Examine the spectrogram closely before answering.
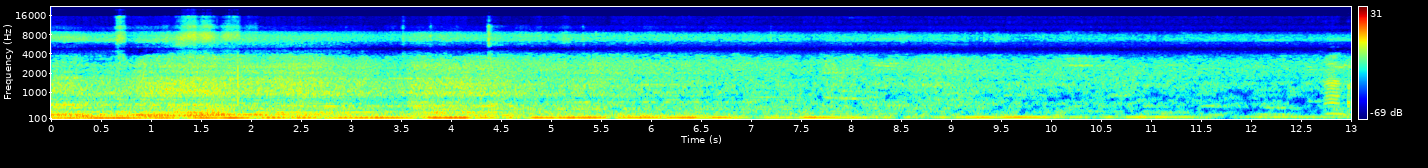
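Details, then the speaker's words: Yamaha fuel-injected scooter with VVA after reseating a connector possibly loose, linked to speedometer fault code: engine runs smoothly, revs up and down evenly, VVA system working, no misfire or hesitation; normal running. "Được rồi, các bạn. Ở đây, hệ thống VVA vẫn hoạt động bình thường."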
